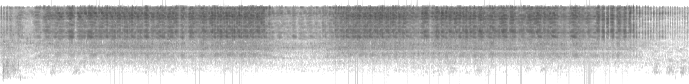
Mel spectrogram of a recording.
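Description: A fishing reel whirs quickly as line is wound in, pausing briefly midway.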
